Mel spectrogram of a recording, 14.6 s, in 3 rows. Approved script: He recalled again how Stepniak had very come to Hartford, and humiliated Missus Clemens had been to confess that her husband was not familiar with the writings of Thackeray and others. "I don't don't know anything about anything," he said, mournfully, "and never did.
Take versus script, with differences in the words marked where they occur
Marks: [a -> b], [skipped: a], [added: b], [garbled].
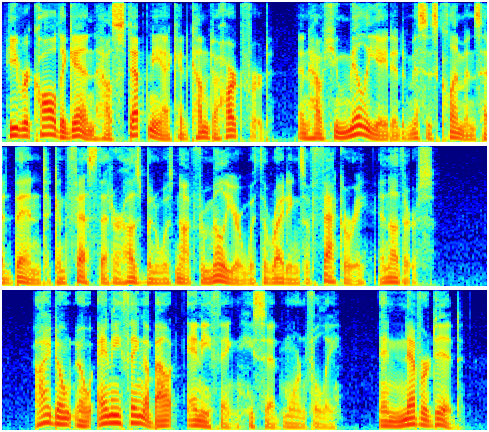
He recalled again how Stepniak had [skipped: very] come to Hartford, and [added: how] humiliated Missus Clemens had been to confess that her husband was not familiar with the writings of Thackeray and others. "I don't [skipped: don't] know anything about anything," he said, mournfully, "and never did.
